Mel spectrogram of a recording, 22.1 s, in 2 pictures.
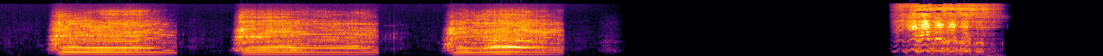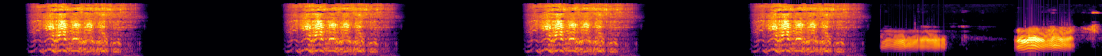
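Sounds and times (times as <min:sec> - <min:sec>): horse neighing: 0:04.5 - 0:05.7, 0:18.6 - 0:22.0.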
